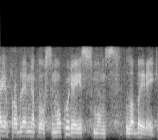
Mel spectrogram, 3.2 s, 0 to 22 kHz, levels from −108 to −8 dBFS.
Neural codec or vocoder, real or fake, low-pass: codec, 16 kHz in and 24 kHz out, 1.1 kbps, FireRedTTS-2 codec; fake; 5.4 kHz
